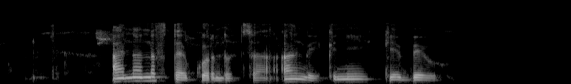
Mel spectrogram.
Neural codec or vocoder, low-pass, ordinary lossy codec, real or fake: codec, 16 kHz, 8 kbps, FunCodec, trained on Chinese and English, 25 frames a second; 7.2 kHz; Opus, 16 kbps; fake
